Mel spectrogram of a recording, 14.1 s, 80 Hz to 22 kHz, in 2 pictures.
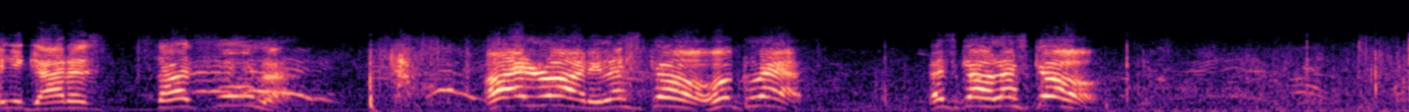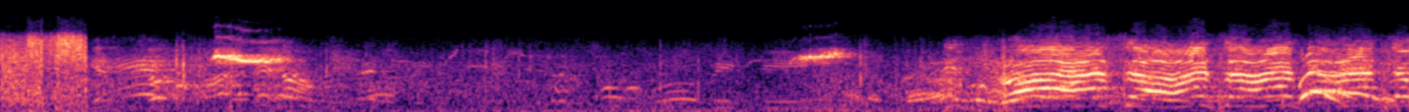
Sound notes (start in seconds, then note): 7.0 player's foot scraping sand; 8.0 whistle whistling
